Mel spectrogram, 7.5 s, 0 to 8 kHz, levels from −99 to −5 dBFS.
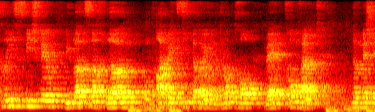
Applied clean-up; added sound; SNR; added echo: none; Fireworks; 19 dB; reverberation time 1.2 s.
